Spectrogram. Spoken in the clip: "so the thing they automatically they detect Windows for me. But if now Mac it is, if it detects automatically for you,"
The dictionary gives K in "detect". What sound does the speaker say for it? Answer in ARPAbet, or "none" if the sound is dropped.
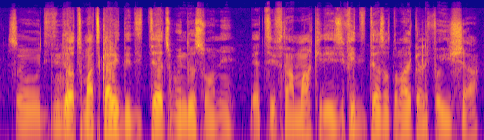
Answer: none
